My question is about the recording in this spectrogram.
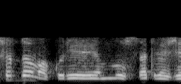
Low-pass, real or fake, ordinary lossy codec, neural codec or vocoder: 3.6 kHz; real; MP3, 24 kbps; none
